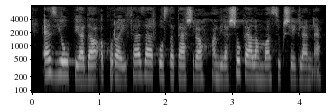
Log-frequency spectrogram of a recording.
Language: Hungarian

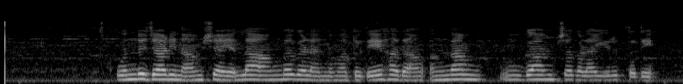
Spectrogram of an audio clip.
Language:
Kannada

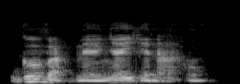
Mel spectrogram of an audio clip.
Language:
Igbo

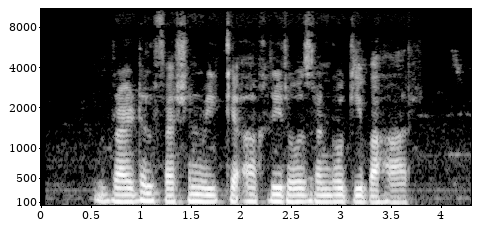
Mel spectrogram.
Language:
Urdu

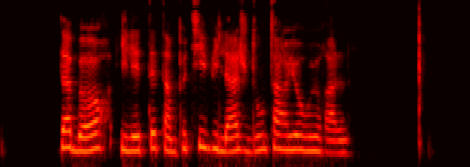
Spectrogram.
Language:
French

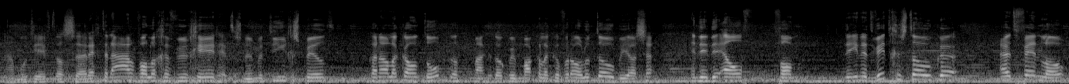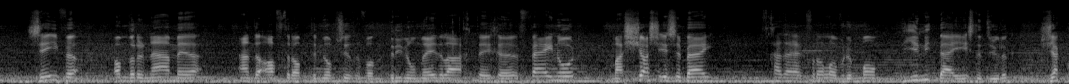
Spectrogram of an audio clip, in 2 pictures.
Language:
Dutch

